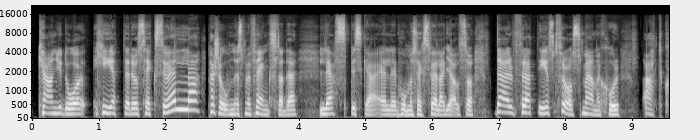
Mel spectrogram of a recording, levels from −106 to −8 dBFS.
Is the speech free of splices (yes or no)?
no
